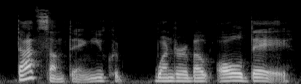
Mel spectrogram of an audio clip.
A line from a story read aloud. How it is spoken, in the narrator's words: laughed Tsetse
